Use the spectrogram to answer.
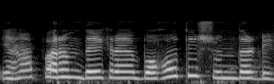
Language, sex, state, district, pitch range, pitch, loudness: Hindi, female, Uttar Pradesh, Deoria, 290-340 Hz, 300 Hz, -18 LUFS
